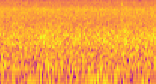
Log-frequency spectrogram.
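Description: Steady rushing wind of a winter snowstorm, an even noise with some low rumble and no breaks.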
